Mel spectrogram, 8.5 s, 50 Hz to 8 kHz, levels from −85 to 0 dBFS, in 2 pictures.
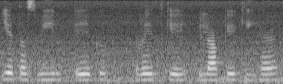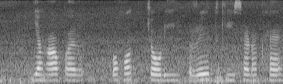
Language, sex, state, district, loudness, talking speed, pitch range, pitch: Hindi, female, Haryana, Jhajjar, -19 LUFS, 115 wpm, 195-215 Hz, 200 Hz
